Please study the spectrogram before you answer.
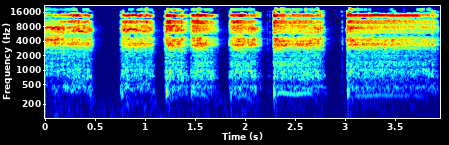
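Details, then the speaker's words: MA-030 Evo RC car with new 4100kV motor and front one-way differential: harsh high-pitched scraping bursts each time the motor spins up; diff gear screws protrude and scratch the housing. "you can hear there's definitely some screeching coming from the front differential area and at this point I realize that it's the screws that hold the gear to the front differential itself those screws are sticking out a little bit too far and they're actually scratching the front differential housing"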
